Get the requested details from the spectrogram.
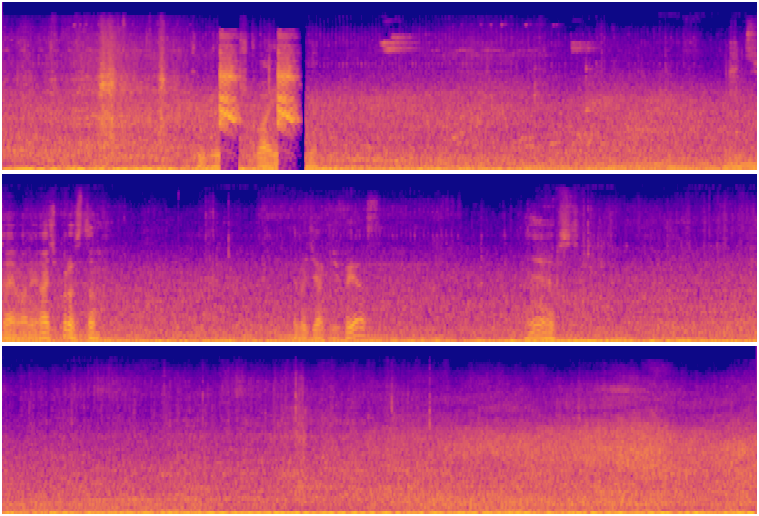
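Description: Bicycle tyres roll over paving stones.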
